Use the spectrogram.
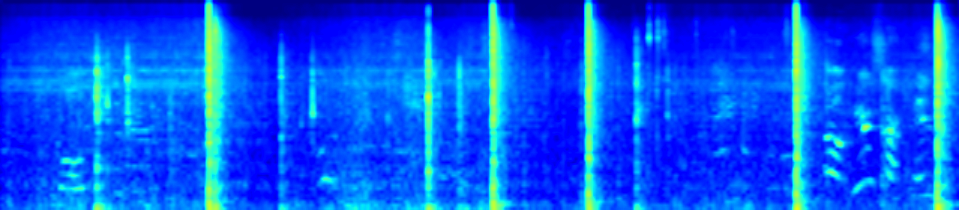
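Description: Fireworks bursting outdoors in a series of sharp, loud booms and cracks at irregular intervals, with crackling between blasts and people talking faintly underneath.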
